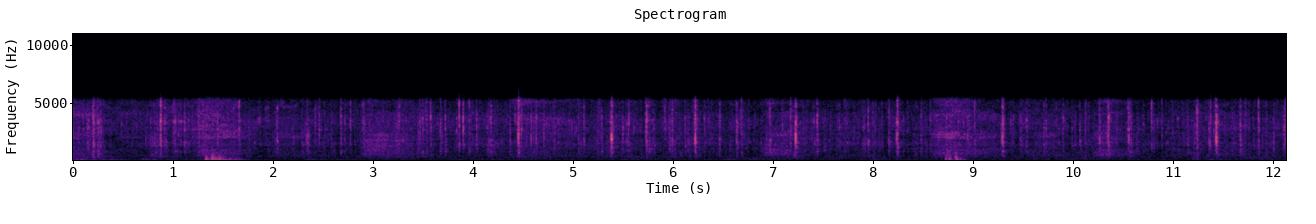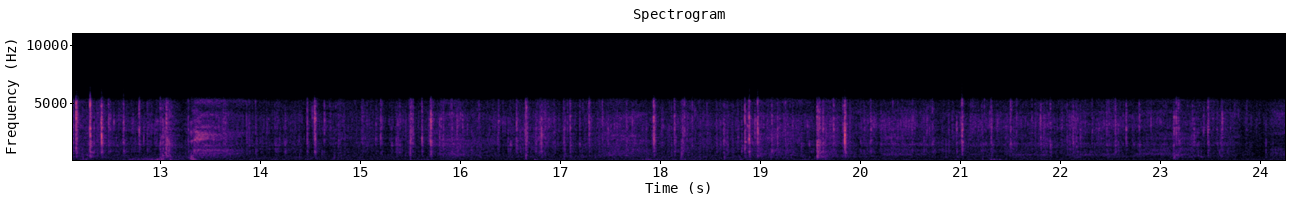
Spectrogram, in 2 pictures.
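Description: Mountain bike and the camera fixed to it rattling over a rough dirt road: an irregular run of clicks and knocks, with a few dull thumps.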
